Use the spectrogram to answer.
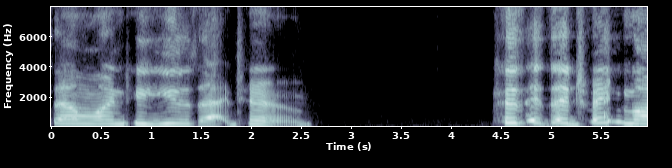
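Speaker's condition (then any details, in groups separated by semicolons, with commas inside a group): Cerebral palsy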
